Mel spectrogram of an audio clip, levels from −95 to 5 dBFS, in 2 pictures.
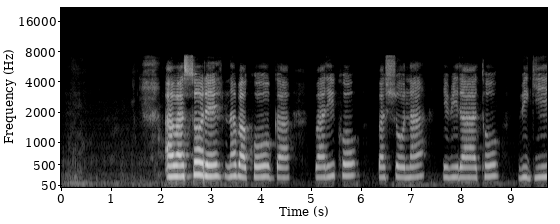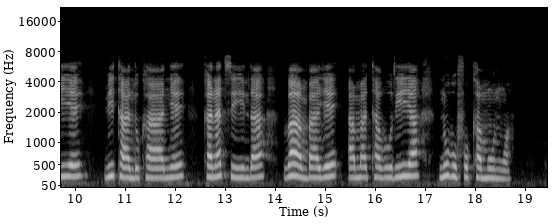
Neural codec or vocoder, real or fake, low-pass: codec, 16 kHz, 16 kbps, FreqCodec, smaller model; fake; 7.2 kHz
